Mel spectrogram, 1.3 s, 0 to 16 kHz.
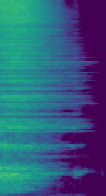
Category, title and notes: Music > Solo instrument
Vintage Custom 14 inch Hi Hat-018
Hat, Metal, Drum, Vintage, Custom, Kit, Drums, Cymbal, Cymbals, Percussion, HiHat, Oneshot, Perc, Hats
